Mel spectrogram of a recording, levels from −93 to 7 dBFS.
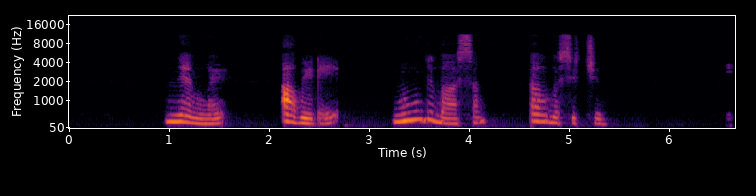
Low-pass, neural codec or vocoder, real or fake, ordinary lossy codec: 10.8 kHz; codec, 24 kHz, 0.9 kbps, WavTokenizer, medium music audio release; fake; AAC, 32 kbps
